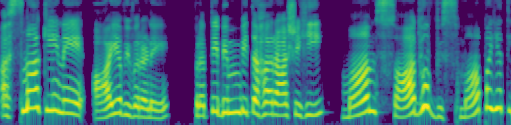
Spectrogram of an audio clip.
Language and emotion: Sanskrit, surprised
